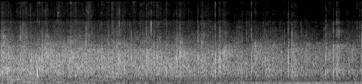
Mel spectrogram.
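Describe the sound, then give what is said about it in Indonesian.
Audience applause at a university event fills the whole clip as a dense, steady wash of many hands clapping at an even loudness, with no voices standing out. “Tepuk tangan dulu untuk adik-adik kita dan”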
